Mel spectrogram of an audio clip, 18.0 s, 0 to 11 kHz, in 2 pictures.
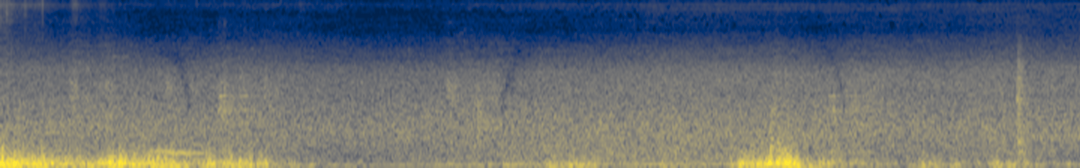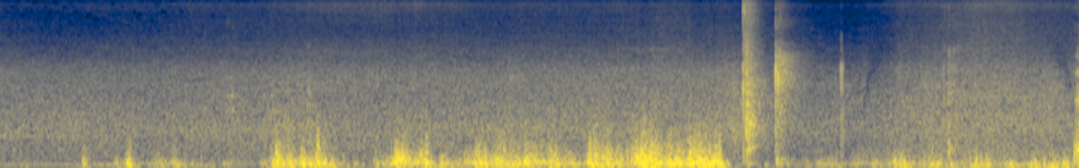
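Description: Strong outdoor wind gusts, around 50 km/h, buffet a microphone in a backyard, with low rumbling bursts that swell and fade irregularly and get heavier toward the end, with no talking.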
